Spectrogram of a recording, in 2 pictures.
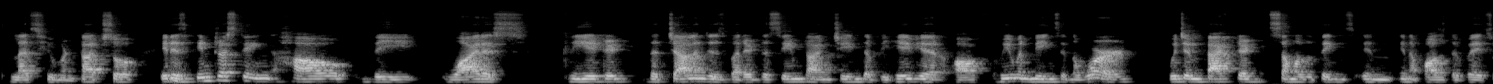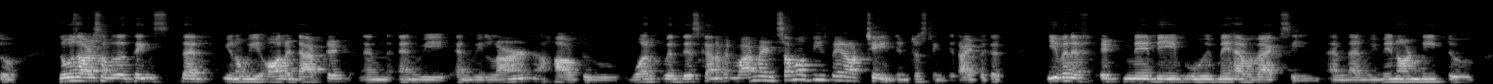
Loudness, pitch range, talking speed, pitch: -21 LUFS, 115-145 Hz, 185 wpm, 125 Hz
